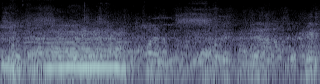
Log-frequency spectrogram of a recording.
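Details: A big four-toothed cow lets out a single steady, level moo lasting about a second while people chatter in the background.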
